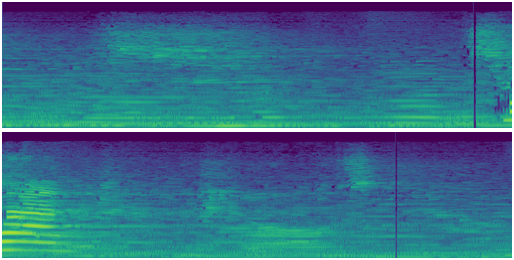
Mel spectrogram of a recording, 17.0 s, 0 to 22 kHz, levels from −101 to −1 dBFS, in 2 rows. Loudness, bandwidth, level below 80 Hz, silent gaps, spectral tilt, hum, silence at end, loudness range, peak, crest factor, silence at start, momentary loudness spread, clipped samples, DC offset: -24 LUFS; 16 kHz; -44 dBFS; none; -4 dB/octave; none; 0 s; 16 LU; -2 dBFS; 24 dB; 0 s; 21 LU; under 0.1%; under 0.1%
